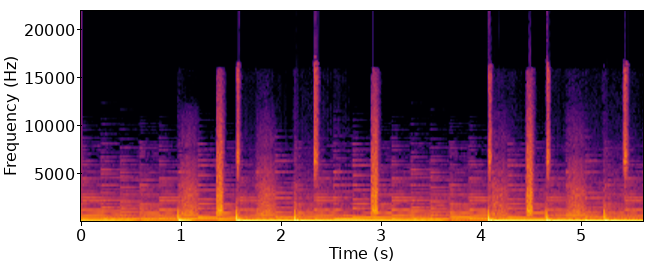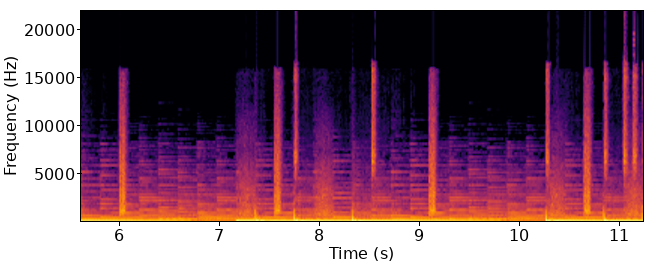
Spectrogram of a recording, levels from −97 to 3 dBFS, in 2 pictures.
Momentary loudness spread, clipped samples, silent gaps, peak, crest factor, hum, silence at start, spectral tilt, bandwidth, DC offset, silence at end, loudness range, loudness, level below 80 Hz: 11 LU; 0.4%; none; 0 dBFS; 6 dB; none; 0 s; -6.5 dB/octave; 9.4 kHz; under 0.1%; 0 s; 1 LU; -12 LUFS; -6 dBFS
